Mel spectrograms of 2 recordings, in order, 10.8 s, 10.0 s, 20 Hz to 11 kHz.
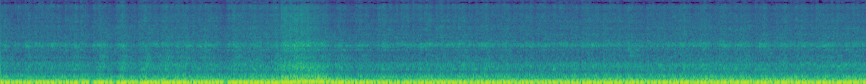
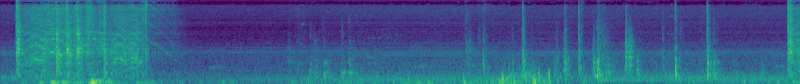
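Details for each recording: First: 1979 Chevrolet C-10 with a 5.3 LS swap, first start after a roughly two-year build, new gas tank fitted and fuel leak fixed: steady, even low rumble with one brief blip, no misses or knocks; normal idle. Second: 1979 Chevrolet C-10 with LS-swapped 5.3 V8, first start attempt with fuel pump relay bypassed: long cranking catches into a brief uneven burst, then stumbles and fades out; hard start.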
